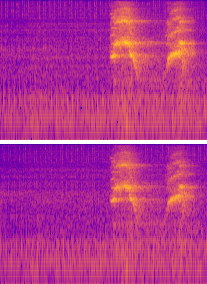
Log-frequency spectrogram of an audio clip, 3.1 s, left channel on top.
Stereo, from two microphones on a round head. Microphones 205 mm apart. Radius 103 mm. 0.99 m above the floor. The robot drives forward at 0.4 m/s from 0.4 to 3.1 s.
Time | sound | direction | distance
1.7 | a scream | 20° left (ahead or behind) | 0.9 m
